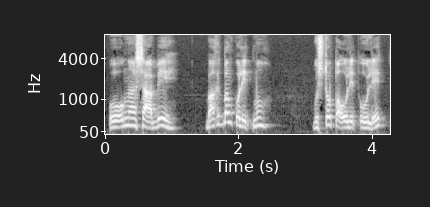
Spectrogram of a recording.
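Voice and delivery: annoyed at being pestered; irritated. Acted. Husband brushing off his wife's questions, irritated.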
